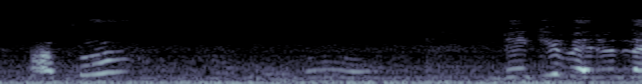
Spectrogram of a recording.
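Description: Steady low rumble of a car's interior, with a short voiced exclamation in the first half-second.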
